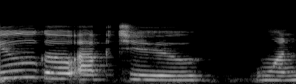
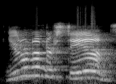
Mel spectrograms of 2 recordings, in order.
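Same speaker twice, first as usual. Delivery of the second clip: loud, higher, rising panic; touch of panic; 8 semitones higher, 14 dB louder than usual. A narrator's reading. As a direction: blurt it out with sudden panic. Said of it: "with a touch of panic".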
